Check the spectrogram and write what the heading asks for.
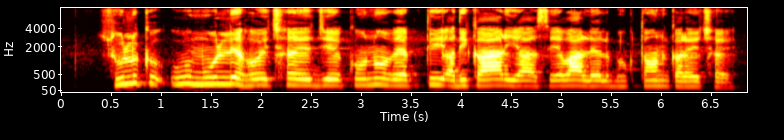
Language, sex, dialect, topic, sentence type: Maithili, male, Eastern / Thethi, banking, statement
